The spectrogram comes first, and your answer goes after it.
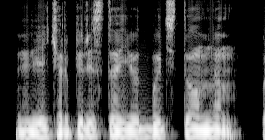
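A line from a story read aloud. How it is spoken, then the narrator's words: Through gritted teeth. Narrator (Russian): процедил Андрей сквозь зубы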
